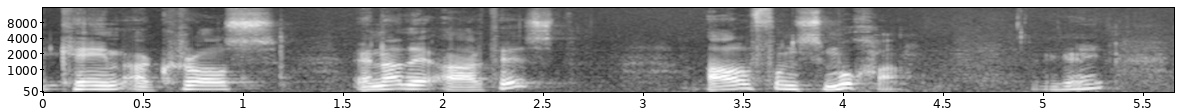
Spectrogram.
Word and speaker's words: Mucha: And then we came across another artist, Alfons Mucha. Okay? They pronounce his name Mucha.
